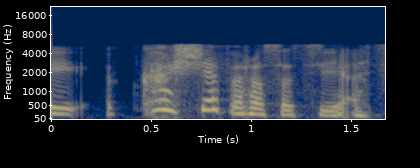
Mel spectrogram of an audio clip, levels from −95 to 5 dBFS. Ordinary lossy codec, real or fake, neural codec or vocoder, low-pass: AAC, 48 kbps; fake; vocoder, 24 kHz, 100 mel bands, Vocos; 5.4 kHz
